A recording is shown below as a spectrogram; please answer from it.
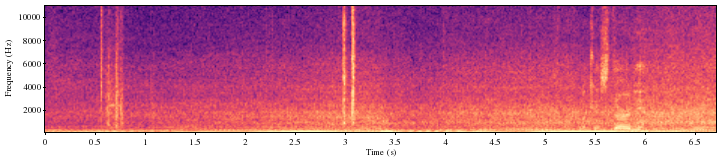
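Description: A 480 whp BMW F80 M3 exhaust on back roads, a steady low drone rising and easing as the car accelerates, heard from inside the cabin with a few faint clicks.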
